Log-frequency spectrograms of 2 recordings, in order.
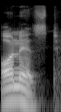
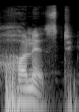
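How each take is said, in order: First: The word begins with a vowel, no h. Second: The word begins with an h sound. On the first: The speaker calls it right. "অনেস্ট sound আসছে, ও sound আসছে" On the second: The speaker calls it wrong. "এখানে হনেস্ট বলা যাবে না"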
